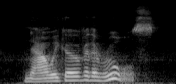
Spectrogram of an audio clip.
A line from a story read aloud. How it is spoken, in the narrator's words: answered their de facto leader, cheerfully but firmly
